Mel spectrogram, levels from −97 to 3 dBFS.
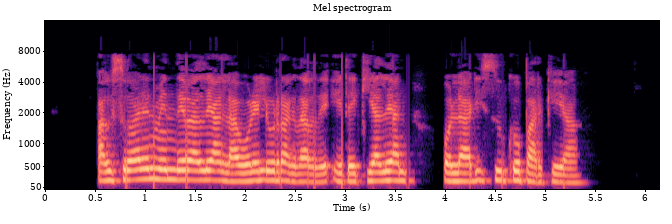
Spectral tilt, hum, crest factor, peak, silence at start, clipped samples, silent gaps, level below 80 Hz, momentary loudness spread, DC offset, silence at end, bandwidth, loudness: -6.5 dB/octave; none; 12 dB; 0 dBFS; 0.55 s; under 0.1%; 3.94-3.99 s; -50 dBFS; 7 LU; under 0.1%; 0.75 s; 7.8 kHz; -12 LUFS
